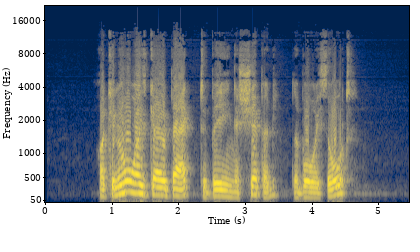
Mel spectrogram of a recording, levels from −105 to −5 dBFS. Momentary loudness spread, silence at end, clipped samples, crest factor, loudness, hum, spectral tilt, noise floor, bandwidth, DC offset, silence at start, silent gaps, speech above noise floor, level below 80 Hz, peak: 12 LU; 0.9 s; under 0.1%; 12 dB; -11 LUFS; none; -6 dB/octave; -71 dBFS; 12.5 kHz; under 0.1%; 0.8 s; none; 61 dB; -52 dBFS; 0 dBFS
